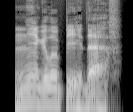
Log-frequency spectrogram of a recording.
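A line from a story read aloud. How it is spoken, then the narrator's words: Grumbling. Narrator (Russian): проворчал Реймонд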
